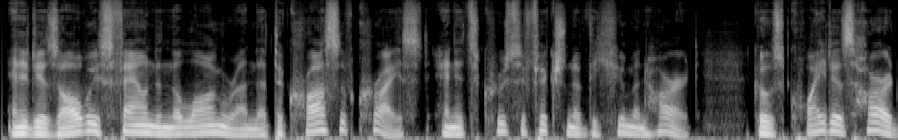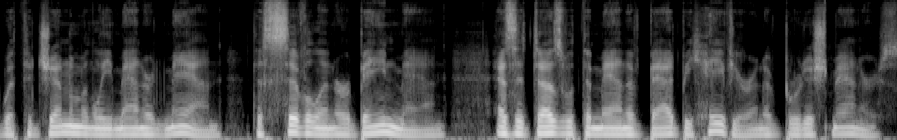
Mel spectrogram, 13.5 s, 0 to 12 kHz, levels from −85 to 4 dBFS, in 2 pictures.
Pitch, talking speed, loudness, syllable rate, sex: 110 Hz, 215 wpm, -18 LUFS, 5.4 syllables/s, male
